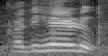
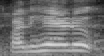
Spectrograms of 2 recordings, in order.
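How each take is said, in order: Both takes have the same delivery.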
